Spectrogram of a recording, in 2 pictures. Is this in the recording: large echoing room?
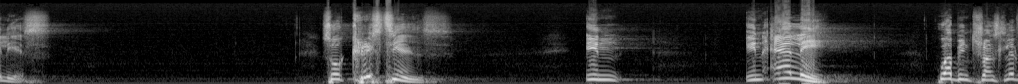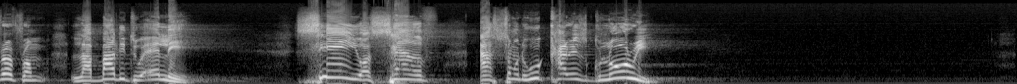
yes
